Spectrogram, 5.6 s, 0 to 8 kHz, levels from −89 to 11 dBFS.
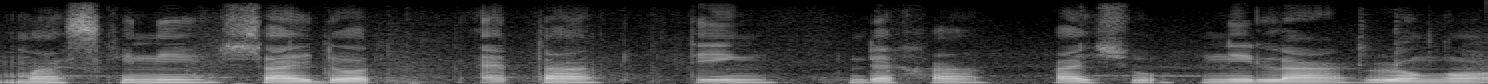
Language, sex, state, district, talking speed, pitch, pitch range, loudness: Assamese, male, Assam, Sonitpur, 95 wpm, 140 Hz, 135-145 Hz, -18 LUFS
